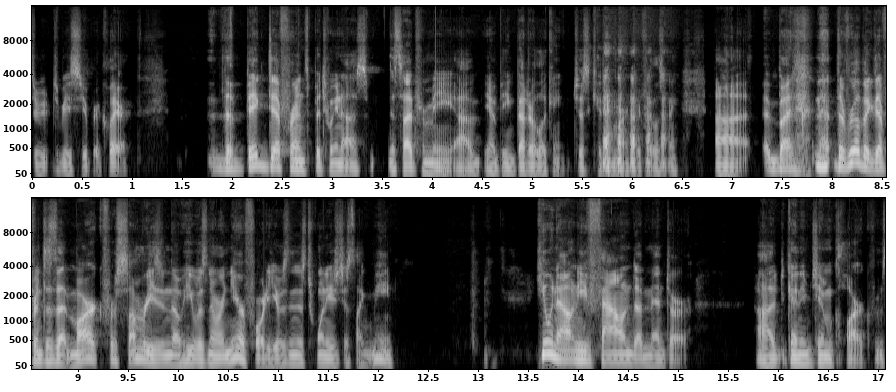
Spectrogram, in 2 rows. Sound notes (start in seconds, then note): 5.6 laughs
